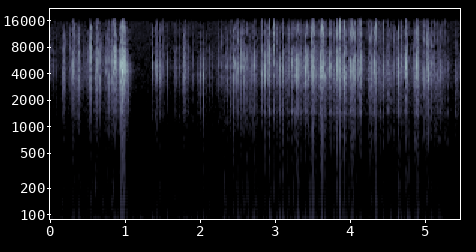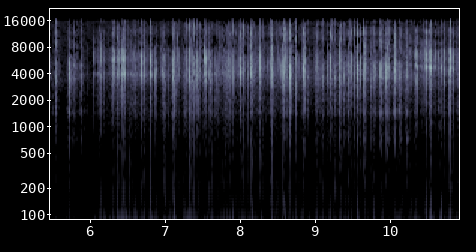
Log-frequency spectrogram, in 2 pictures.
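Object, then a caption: Plastic rhinestone-covered microphone cover. A hollow, egg-shaped microphone cover about the size of a head, densely covered in small pink plastic rhinestones, is tapped and scratched by long white nails. The result is a dense, rapid stream of tiny, bright clicking and rattling ticks with almost no low end. A brief pause falls around the one-second mark and another near six seconds.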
